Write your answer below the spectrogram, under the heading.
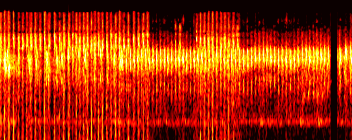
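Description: Eurasian tree sparrow fighting chatter: a rolling stream of harsh, high chirps, several a second, barely pausing for seven seconds.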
